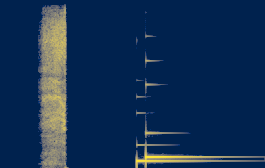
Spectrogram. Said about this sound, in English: He swirls a stiff drink in a crystal glass.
